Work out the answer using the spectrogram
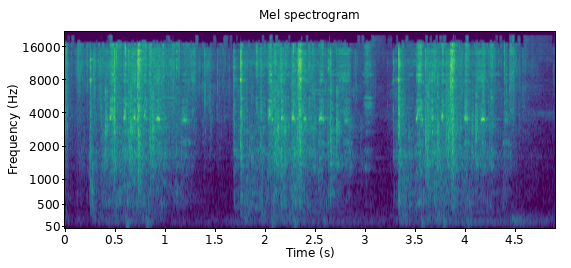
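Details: Old MTD walk-behind lawn vacuum blower, sat about 3 years; has compression, original spark plug on: three recoil pulls about two seconds apart, no catch or firing; cranks but won't start, owner suspects dead spark plug.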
